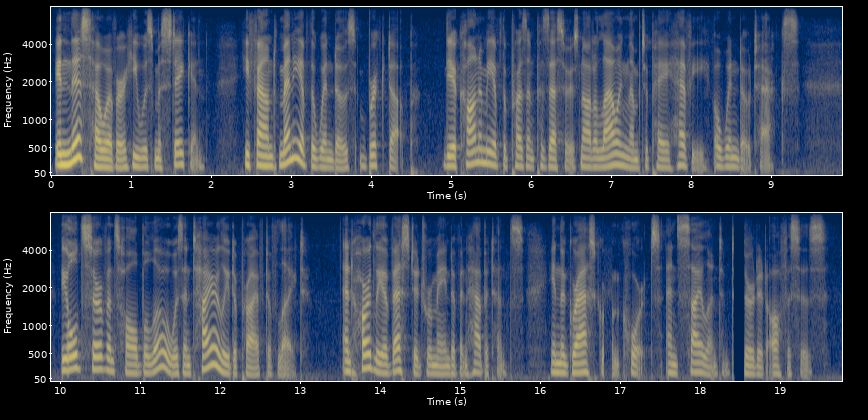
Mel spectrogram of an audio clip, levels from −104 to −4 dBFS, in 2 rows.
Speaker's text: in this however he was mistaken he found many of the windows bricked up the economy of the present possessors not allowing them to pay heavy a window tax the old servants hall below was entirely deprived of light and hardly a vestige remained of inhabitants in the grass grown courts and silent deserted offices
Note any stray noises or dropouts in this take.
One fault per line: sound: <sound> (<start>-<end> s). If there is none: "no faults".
sound: dropout (16.8-16.9 s)
sound: dropout (18.4-18.6 s)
